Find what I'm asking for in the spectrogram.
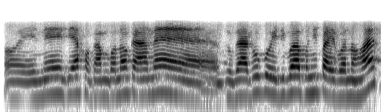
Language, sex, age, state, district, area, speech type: Assamese, female, 45-60, Assam, Majuli, rural, conversation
